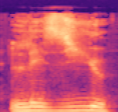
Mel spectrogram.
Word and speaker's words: yeux: Okay, you make this liaison between the two, les yeux. Okay, final X not pronounced, les yeux.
